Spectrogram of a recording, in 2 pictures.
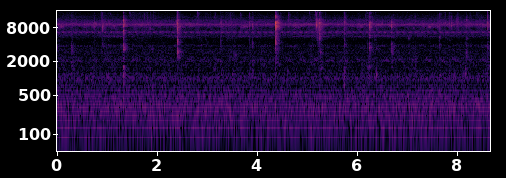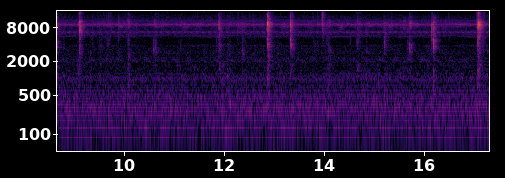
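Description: Close-miked eating by hand: irregular wet clicks and smacks of chewing and of fingers gathering food on a plate, about one a second, a few much sharper than the rest, over a faint steady hiss.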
